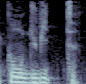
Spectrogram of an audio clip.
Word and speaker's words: conduite: Okay, so here you can listen to this t, t, okay, conduite.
